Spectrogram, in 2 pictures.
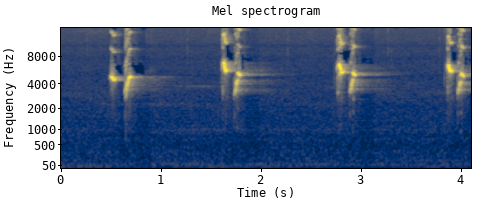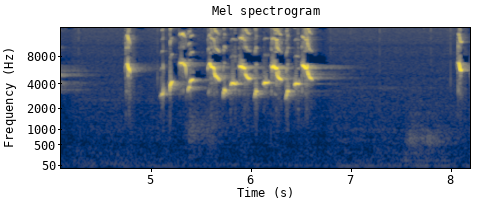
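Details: Six-month-old goldfinch in clean Malaga-copy song: a series of separate, sharp two-part chirps spaced about a second apart, building into a quick jumble of liquid twittering notes, then one more isolated chirp.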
